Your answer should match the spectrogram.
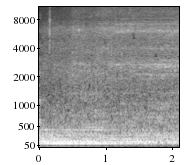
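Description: A motor running steadily: a loud, even low drone with a faint high whine above it.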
